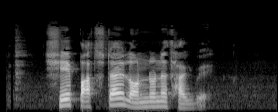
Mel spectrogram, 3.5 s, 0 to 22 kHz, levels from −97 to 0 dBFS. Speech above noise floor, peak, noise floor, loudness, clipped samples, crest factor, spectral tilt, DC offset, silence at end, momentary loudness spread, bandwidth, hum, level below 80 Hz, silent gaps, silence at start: 46 dB; -2 dBFS; -69 dBFS; -23 LUFS; under 0.1%; 22 dB; -5.5 dB/octave; under 0.1%; 0.9 s; 18 LU; 9.2 kHz; none; -80 dBFS; none; 0.6 s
